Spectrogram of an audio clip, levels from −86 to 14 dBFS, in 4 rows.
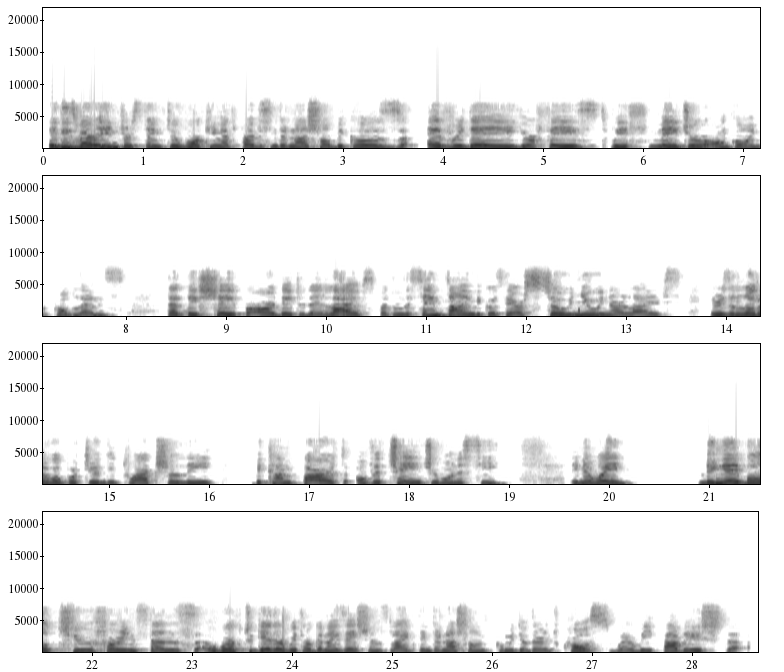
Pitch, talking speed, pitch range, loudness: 190 Hz, 165 wpm, 180-210 Hz, -18 LUFS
